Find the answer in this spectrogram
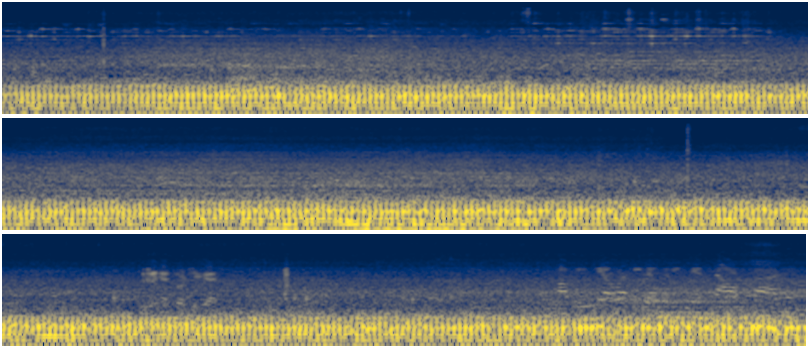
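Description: Steady low rumble of street traffic running without a break, with faint voices that become clearer near the end.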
